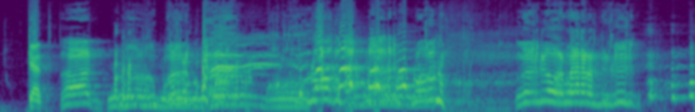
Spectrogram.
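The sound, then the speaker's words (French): A person gargles water while trying to sing song lyrics as a challenge, producing wavering, bubbling voiced phrases in several bursts with short gaps over about seven seconds. “avec un gargarisme du coup”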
